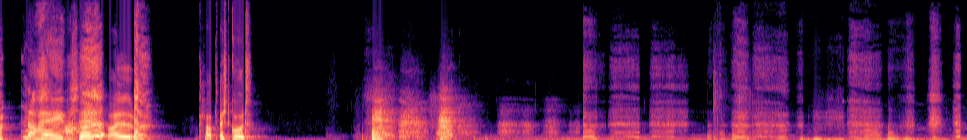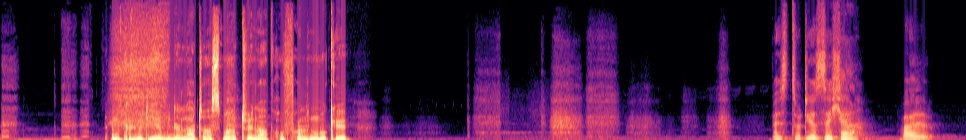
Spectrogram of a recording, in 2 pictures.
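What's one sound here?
A young woman speaks with worry, close by.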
